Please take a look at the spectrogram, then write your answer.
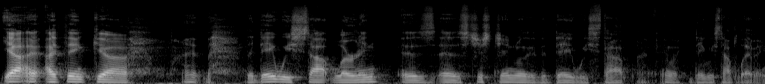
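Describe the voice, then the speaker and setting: With an American accent, a man talks at a fairly low pitch. His pace is moderate, and his pitch variation is ordinary. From US, North Carolina. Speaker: business owner in real estate/mortgage field. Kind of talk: casual interview. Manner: halting, many fillers and repetitions.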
